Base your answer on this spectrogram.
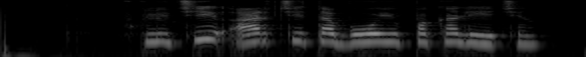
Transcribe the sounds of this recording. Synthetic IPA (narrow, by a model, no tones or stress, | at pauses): fklʲut͡ɕiart͡ɕɪt̪ɐbojʊpɐkɐlʲet͡ɕɪn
